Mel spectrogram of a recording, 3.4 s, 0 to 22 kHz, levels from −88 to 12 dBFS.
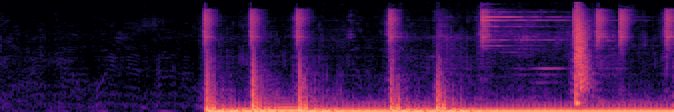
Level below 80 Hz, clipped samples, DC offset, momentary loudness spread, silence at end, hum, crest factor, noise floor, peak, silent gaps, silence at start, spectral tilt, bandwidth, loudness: -10 dBFS; under 0.1%; under 0.1%; 2 LU; 0 s; none; 8 dB; -61 dBFS; 0 dBFS; none; 1 s; -5 dB/octave; 15.5 kHz; -13 LUFS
